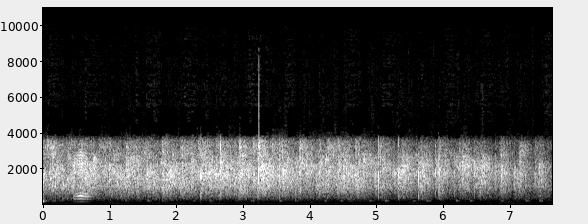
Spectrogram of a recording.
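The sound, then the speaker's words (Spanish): An audience applauds at a gathering on alternative and community media, with steady, dense clapping throughout and voices mixed in. “yo pido un aplauso a Modesto por haberse acercado hasta aquí”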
